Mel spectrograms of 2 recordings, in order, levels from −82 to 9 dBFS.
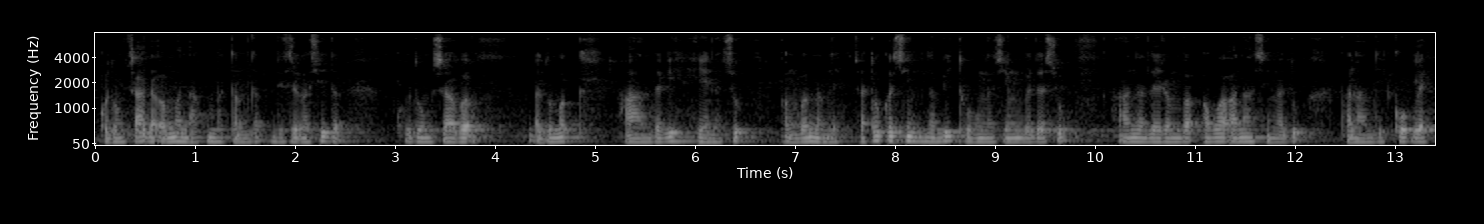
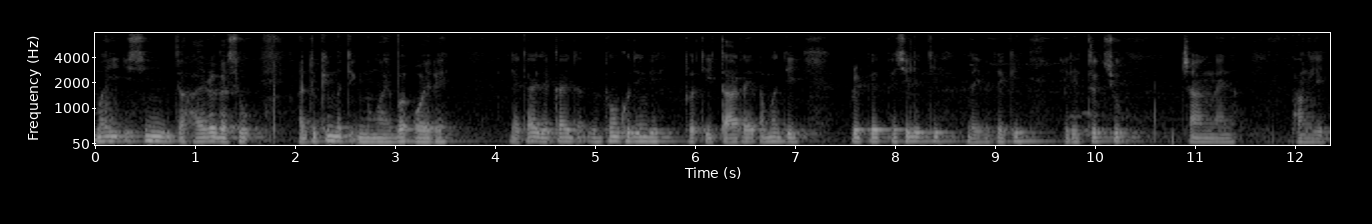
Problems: none marked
